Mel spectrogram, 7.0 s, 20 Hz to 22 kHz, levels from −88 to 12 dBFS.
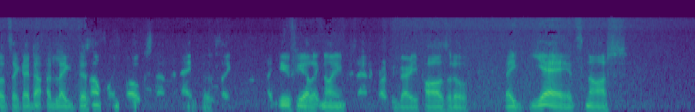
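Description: From 0.89 to 2.35 s, speech suppressed in double talk: the echo canceller, likely unable to tell the talker from loudspeaker echo while both sides spoke, pulled the speech down, by around 15 dB at its deepest, so it sinks for about a second and a half. Twice, at 1.48 to 1.53 s and 2.49 to 2.54 s, the other side's voice is leaking through, likely residual echo the canceller failed to remove, heard as faint scraps far below the talker. The suppression returns at 2.65 to 2.97 s, with a dip of around 10 dB, and again at 3.45 to 3.93 s, where the speech drops by around 15 dB.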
